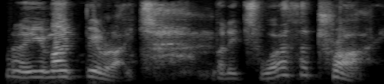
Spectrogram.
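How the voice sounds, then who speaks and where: A man acting in a radio play as God, a disillusioned but decisive ruler of heaven, with indignant questions and deliberate commands. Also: on the high side, very animated, slightly rough, dull audio, heavily acted. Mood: firm, hopeful.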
